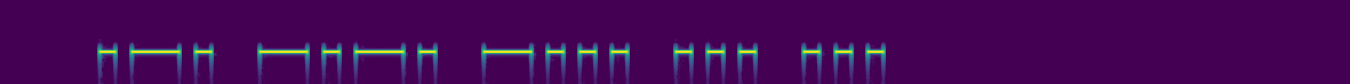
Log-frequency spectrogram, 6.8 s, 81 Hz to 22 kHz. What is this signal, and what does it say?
Morse code, heard as a keyed tone, about 15 wpm, 700 Hz. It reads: RCBSS
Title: Code Groups - 5 Letters - 15wpm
